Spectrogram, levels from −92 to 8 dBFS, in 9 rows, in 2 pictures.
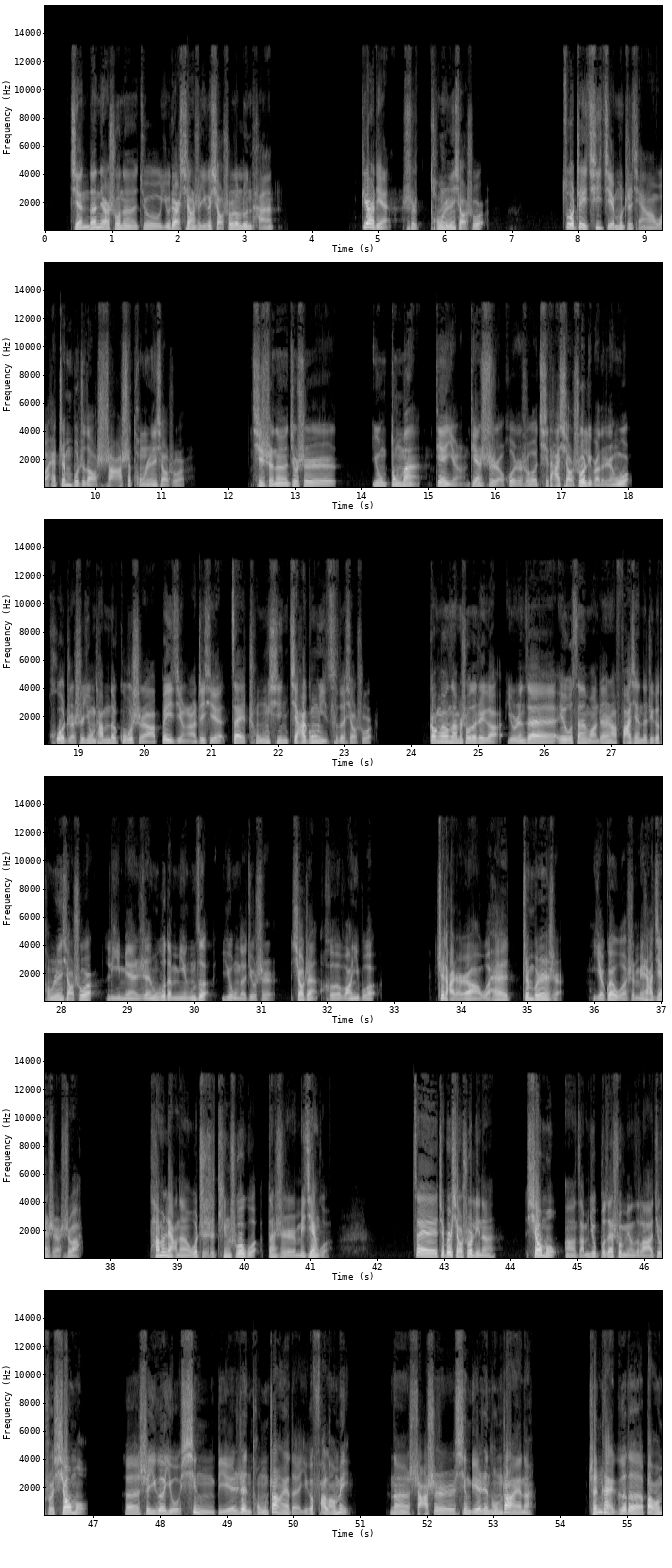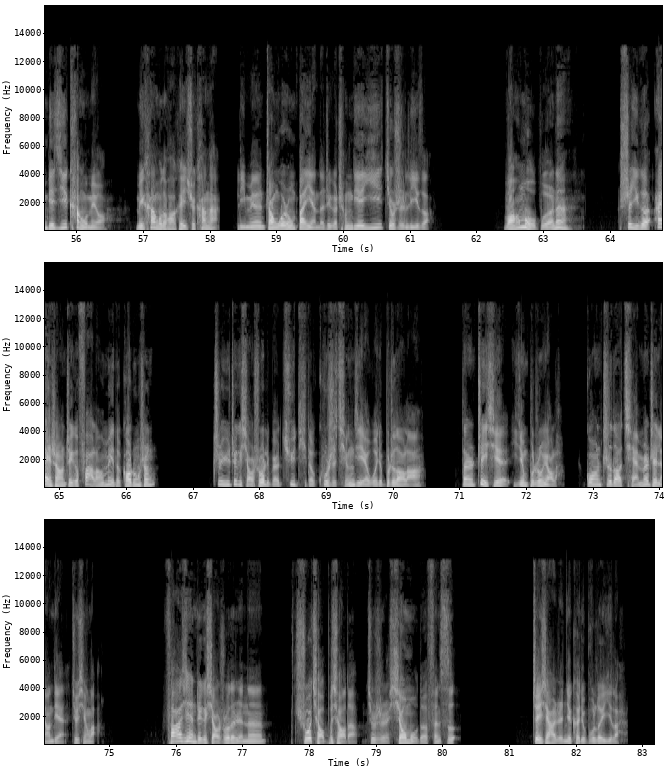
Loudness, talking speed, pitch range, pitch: -19 LUFS, 255 characters per minute, 130-190 Hz, 160 Hz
